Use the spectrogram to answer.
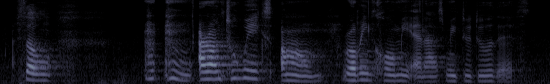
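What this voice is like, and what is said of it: Strong foreign accent. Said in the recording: “When I get nervous, my accent goes very strong”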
